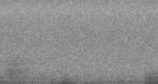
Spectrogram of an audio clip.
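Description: A man speaking quietly and indistinctly, the voice muffled and muddy in a deliberately degraded, hard-to-hear recording.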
